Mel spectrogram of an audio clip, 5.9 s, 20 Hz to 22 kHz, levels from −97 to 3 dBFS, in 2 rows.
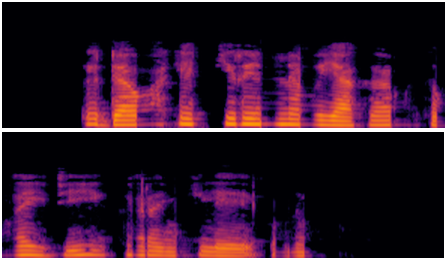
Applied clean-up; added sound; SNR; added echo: neural mask model DeepFilterNet 3.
